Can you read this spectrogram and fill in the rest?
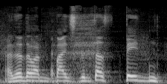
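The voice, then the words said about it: Slight put-on South African accent. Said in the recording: “a bit of a South African accent”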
